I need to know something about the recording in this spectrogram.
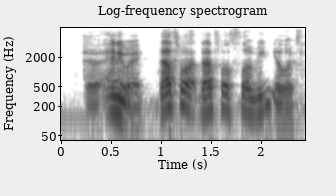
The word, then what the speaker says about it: Slovenia: if you're gonna make fun then at least pronounce the name of the country correctly it is Slovenia not yep um because it's a Hidden Gem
